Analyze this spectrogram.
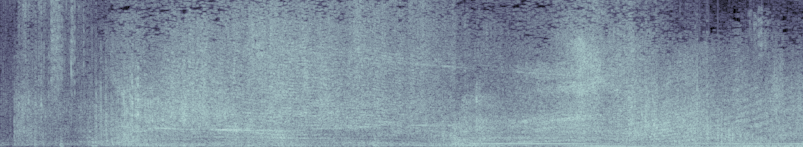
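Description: A spaceship's engines roar loudly as it flies close by.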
